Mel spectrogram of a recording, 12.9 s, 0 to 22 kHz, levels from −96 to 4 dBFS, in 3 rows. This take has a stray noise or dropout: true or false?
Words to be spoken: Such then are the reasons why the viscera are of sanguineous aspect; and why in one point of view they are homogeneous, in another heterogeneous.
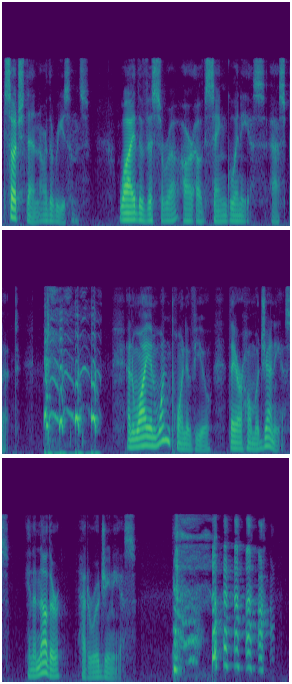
true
